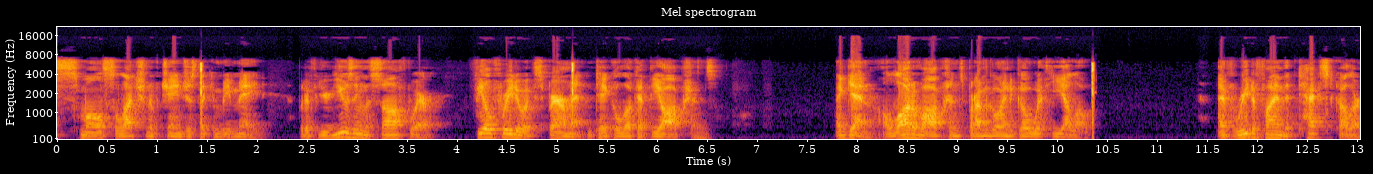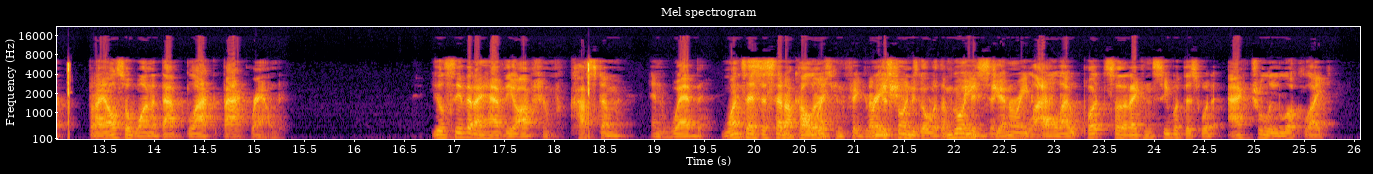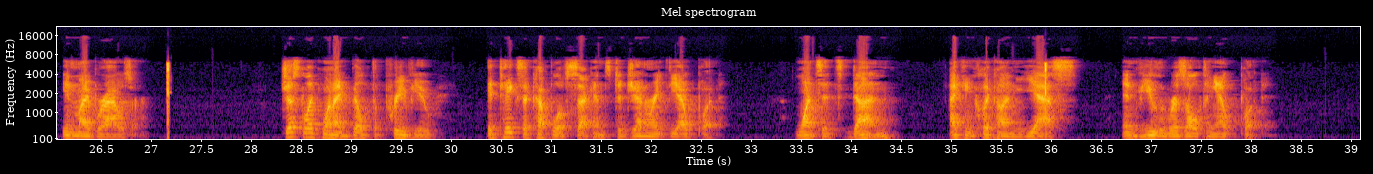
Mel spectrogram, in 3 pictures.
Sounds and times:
Narration, monologue: 0:00.0 - 0:39.0.

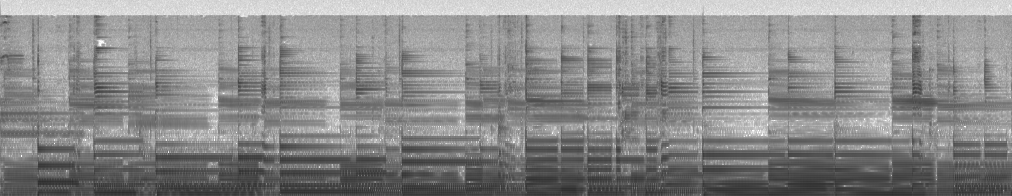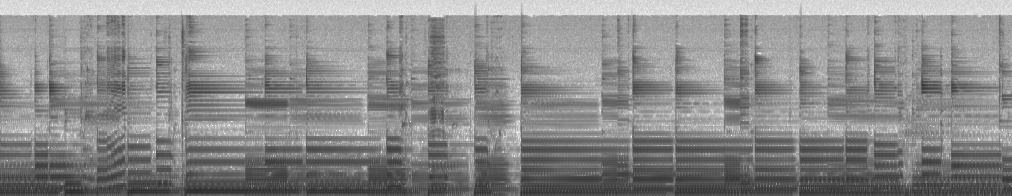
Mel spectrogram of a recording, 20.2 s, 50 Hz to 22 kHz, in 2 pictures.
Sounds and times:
Electronic tuner: 0:00.0 - 0:20.2
Guitar: 0:00.0 - 0:20.2.

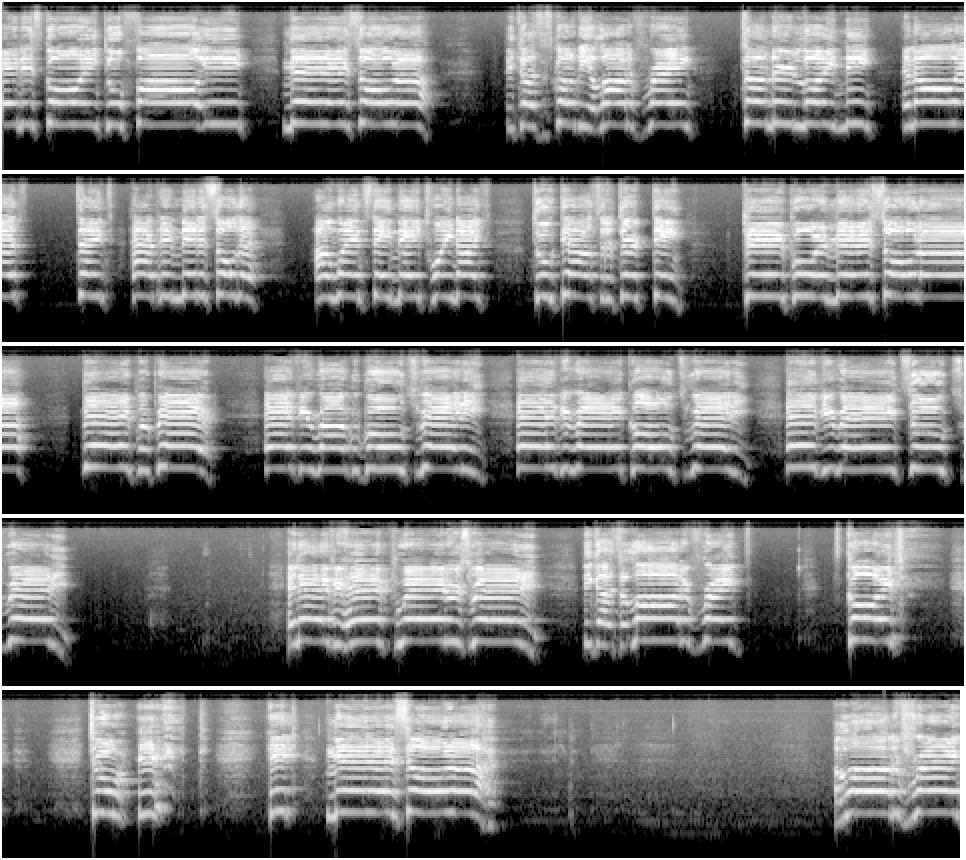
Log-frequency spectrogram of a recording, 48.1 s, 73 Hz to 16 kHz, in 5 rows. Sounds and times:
Speech: 0:00.0 - 0:04.4, 0:05.0 - 0:29.6, 0:31.7 - 0:36.4, 0:37.2 - 0:38.1, 0:39.3 - 0:40.5, 0:41.1 - 0:43.5, 0:46.8 - 0:48.0.

